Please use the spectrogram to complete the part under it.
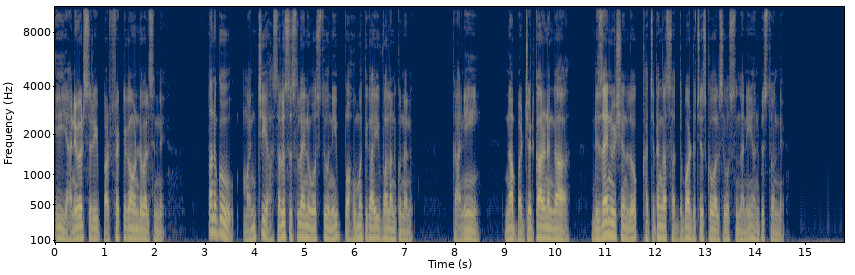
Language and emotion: Telugu, sad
